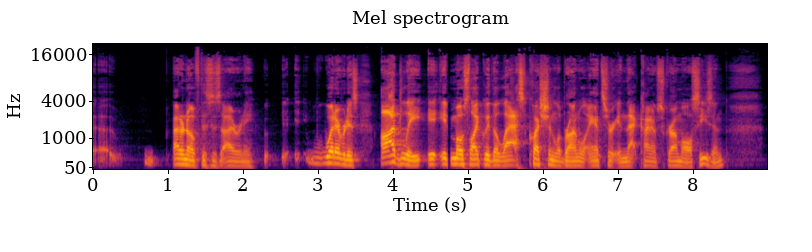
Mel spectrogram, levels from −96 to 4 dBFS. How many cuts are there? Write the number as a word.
one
